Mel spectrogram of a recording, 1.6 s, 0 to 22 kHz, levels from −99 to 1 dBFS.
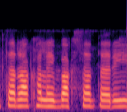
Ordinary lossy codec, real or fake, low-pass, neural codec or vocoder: Opus, 24 kbps; fake; 7.2 kHz; vocoder, 44.1 kHz, 80 mel bands, Vocos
